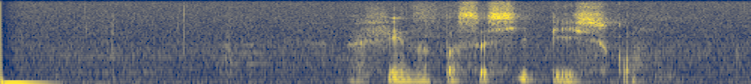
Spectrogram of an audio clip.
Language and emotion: Russian, neutral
